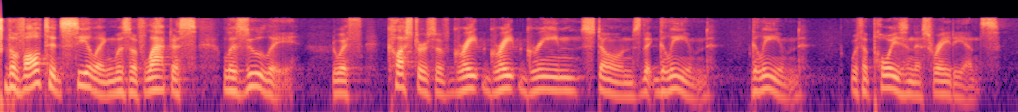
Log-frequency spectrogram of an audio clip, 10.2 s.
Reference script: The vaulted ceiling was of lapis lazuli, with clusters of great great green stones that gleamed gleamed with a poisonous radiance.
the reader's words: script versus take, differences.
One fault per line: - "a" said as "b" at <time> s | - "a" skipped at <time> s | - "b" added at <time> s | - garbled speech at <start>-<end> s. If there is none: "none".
none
